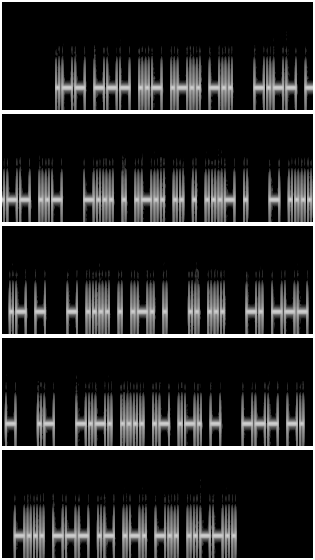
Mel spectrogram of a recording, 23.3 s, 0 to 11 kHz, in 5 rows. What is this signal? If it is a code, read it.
Morse code, heard as a keyed tone, about 25 wpm, 700 Hz. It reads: WOULD YOU BELIEVE THAT THERE IS NOT A CHART ON BOARD?
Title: Sentences from Top 1300 Words 25wpm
